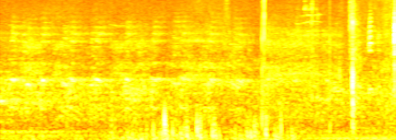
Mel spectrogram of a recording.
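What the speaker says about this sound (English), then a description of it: "Sorry about the geese." Geese honk repeatedly at a moderate distance outdoors in Alabama, a cluster of loose calls rising above a steady background rumble.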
